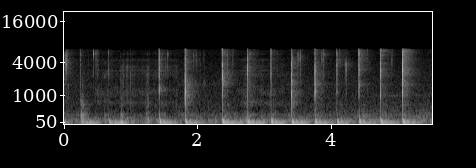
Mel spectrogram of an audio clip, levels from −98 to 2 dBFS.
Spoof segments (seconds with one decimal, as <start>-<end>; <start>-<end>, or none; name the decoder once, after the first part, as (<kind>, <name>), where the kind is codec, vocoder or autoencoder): 0.4-1.7 (codec, HILCodec); 2.6-3.3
